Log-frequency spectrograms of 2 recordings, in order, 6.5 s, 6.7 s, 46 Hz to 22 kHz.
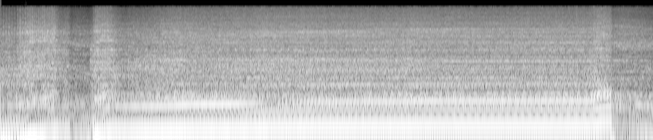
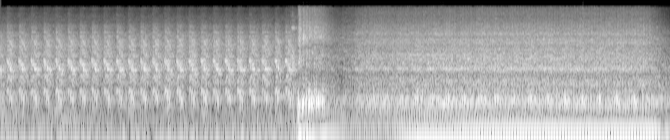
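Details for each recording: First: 1991 Ford F350 with a CAT 3126 diesel swap, after installing a new oil pump to cure a hard start, fired up for its first test drive. The diesel catches promptly and settles into a steady, even run with a smooth pitch and no knocks or misses. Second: 1991 Ford F350 with a CAT 3126 diesel swap, before the oil pump replacement. Slow, rhythmic cranking for about three seconds before it catches and roars, then it cranks again after a pause: a hard start blamed on the failed oil pump.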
